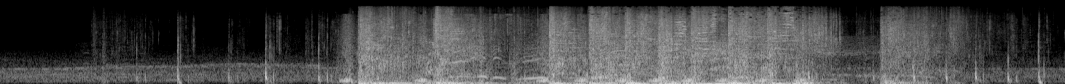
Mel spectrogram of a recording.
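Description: A gun fires in sharp bursts.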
